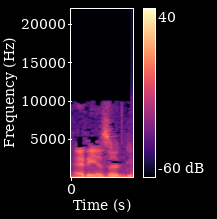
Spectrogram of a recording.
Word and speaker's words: Eddie Izzard: Eddie Izzard, how do you say his name? – Eddie Izzard, yeah.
